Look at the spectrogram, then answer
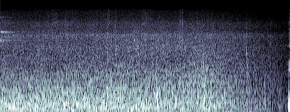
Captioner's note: ocean waves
